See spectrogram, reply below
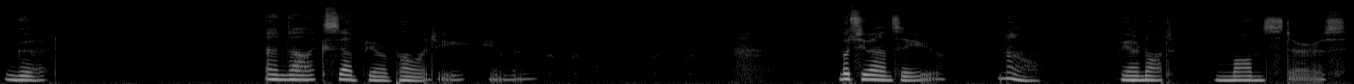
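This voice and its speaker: Woman playing a slow, whispery, possessive moth woman. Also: medium pitch, creaky, no room sound. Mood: stern, offended. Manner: hushed, slow, formal and condescending. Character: soft-spoken, menacing, possessive female moth-human monster. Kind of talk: ASMR roleplay.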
